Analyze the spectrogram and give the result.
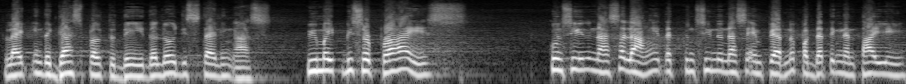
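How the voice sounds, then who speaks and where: A male Filipino priest with a Filipino accent delivers a homily, easing in with a humorous story and switching between Tagalog and English. His voice sits high for a man. The sound carries a long church reverb. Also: moderate pace. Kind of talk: sermon.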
